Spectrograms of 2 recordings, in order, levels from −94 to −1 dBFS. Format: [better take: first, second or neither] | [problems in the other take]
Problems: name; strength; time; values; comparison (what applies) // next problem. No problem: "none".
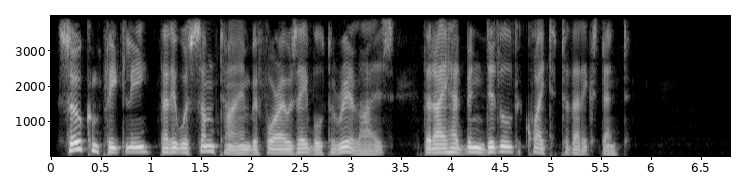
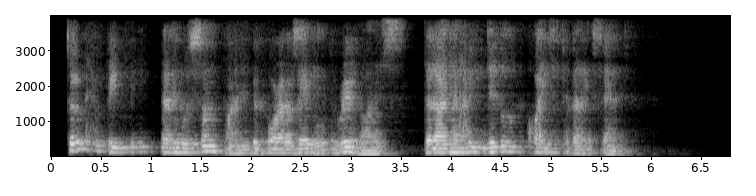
first | noise reduction (neural mask model DeepFilterNet 3)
